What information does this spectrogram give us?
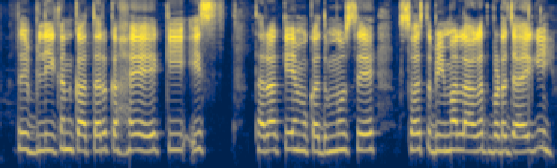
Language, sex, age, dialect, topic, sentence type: Hindi, female, 25-30, Awadhi Bundeli, banking, statement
